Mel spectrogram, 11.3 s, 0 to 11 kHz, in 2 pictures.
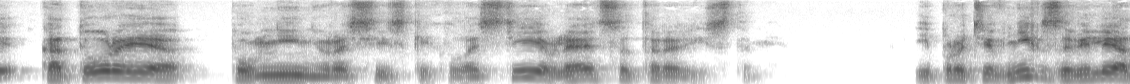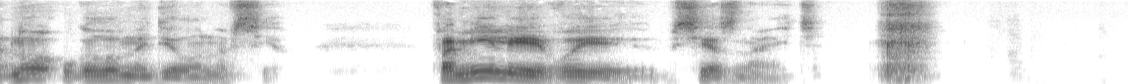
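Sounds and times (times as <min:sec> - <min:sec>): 
speech: 0:00.0 - 0:03.9, 0:04.6 - 0:07.1, 0:07.8 - 0:10.4
short sharp cough: 0:10.0 - 0:10.4.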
